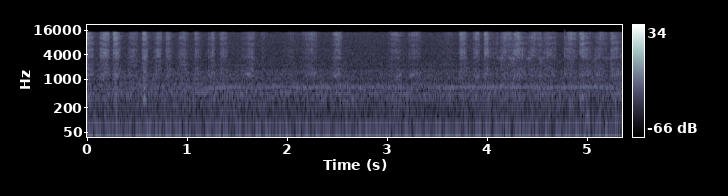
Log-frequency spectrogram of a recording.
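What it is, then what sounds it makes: Pencil shading on a sketchbook page. A wooden pencil tip, held in the fingertips, scratches short, rapid shading strokes across a paper sketchbook page. The result is a steady, soft run of dry, bright scratching that pulses with the quick back-and-forth of the strokes and has a faint hum underneath.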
